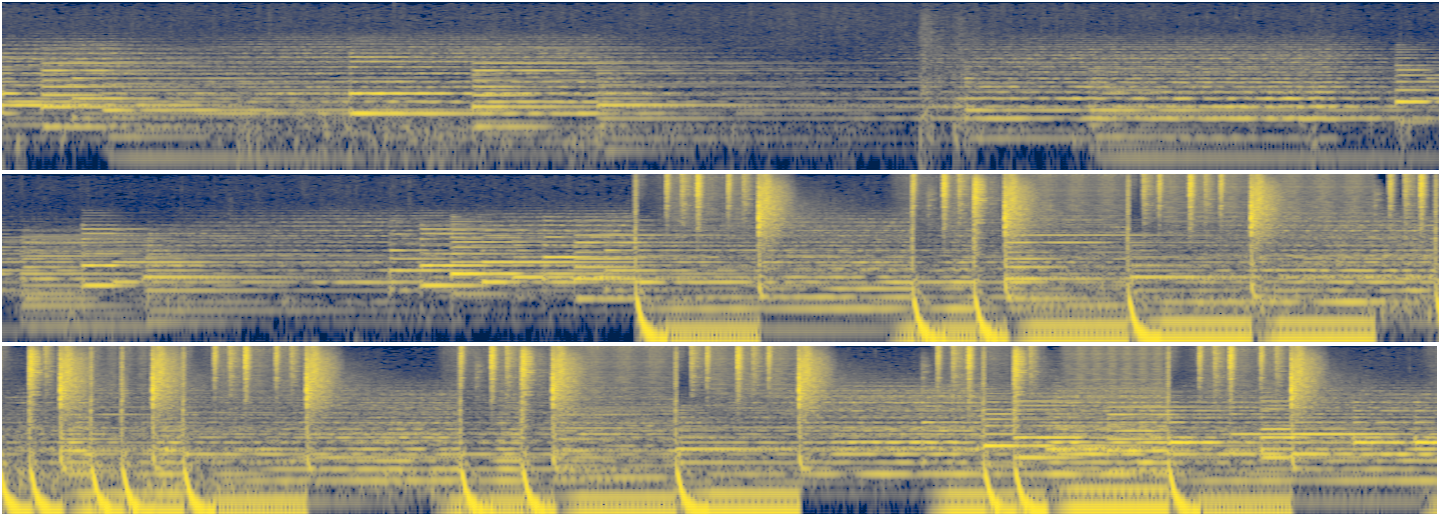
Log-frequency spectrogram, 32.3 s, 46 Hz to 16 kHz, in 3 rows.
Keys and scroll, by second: 8.0 ctrl+KP_0, 15.9 ctrl+z, 16.9 s, 17.4 space, 18.0 alt+space, 19.1 alt+space, 23.4 space.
